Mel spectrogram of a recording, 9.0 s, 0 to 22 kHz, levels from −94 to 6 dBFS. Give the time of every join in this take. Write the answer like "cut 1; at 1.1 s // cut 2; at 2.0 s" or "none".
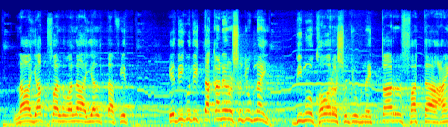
none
